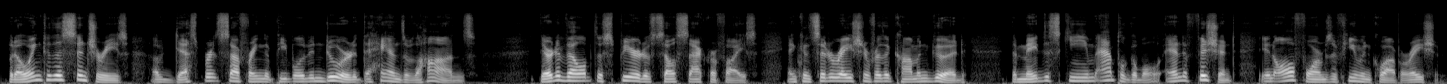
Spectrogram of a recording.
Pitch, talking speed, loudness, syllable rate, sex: 130 Hz, 180 wpm, -20 LUFS, 6.3 syllables/s, male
